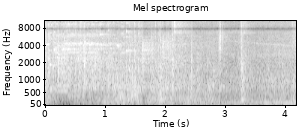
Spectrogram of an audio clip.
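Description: A plastic bin clatters as a worker empties it into a garbage truck.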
